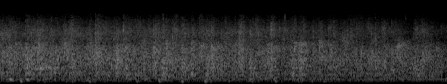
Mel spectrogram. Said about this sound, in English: So before we move to some questions, can we all just give the ladies a gigantic round of applause for everything that they do?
